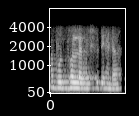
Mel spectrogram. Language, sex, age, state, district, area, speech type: Odia, female, 30-45, Odisha, Sambalpur, rural, conversation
